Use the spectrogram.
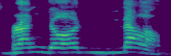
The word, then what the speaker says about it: Brandon Mello: His name is Brandon Mello. Did I pronounce it right, Brandon?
